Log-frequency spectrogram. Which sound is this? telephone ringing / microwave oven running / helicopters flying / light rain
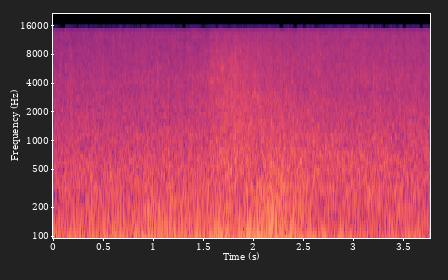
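light rain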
